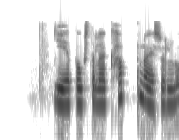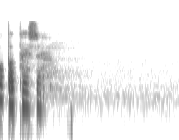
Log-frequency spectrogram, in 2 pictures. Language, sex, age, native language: Icelandic, female, 40-49, Icelandic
